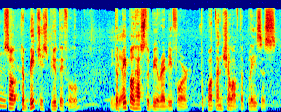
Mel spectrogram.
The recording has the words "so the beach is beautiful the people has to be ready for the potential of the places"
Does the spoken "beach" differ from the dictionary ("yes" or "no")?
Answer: no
